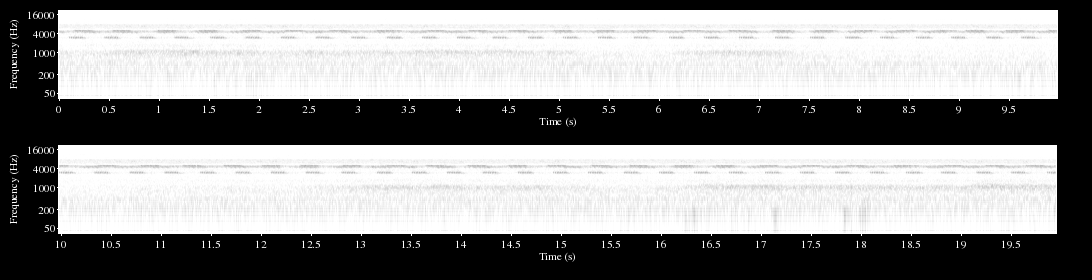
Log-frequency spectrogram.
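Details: Crickets chirping at night in deep forest woods: steady high pulsed chirps, about two or three per second, layered with a continuous shrill trill above, over a soft murmuring insect background.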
